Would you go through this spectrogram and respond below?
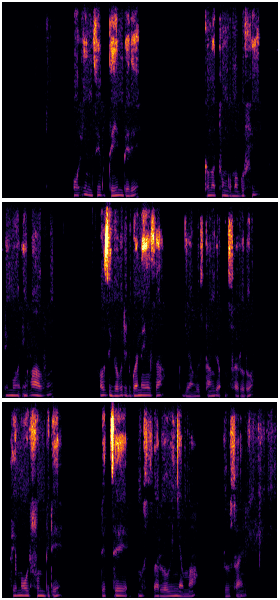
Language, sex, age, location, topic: Kinyarwanda, female, 25-35, Huye, agriculture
